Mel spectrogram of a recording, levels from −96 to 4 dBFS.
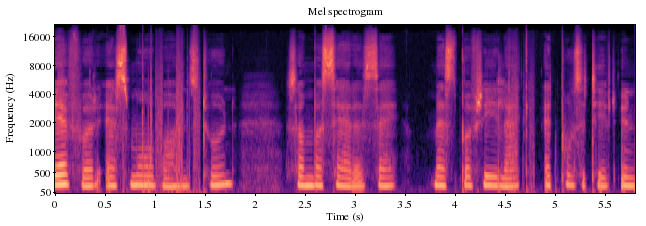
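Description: Speech clip with two short bursts of hard clipping, from 0.02 to 0.10 s and 0.65 to 0.71 s, where peaks are pushed about 3 dB and about 5 dB past the limit and get sliced flat, giving that brittle crackle. Then there's loose connector crackle, irregular scratchy bursts from 0.88 to 1.46 s and 4.54 to 4.80 s, as a bad contact chops the signal in and out.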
